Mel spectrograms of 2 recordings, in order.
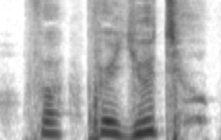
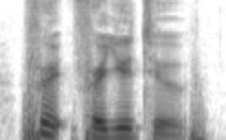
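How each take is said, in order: First: Higher, rising disbelief on YouTube; incredulous question. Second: Falling, flat answer on YouTube; resigned statement. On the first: Questioning the stunt's purpose, incredulous rising tone. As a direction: ask it in stunned disbelief. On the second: Answering his own question, resigned falling tone. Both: Retold or imitated.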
